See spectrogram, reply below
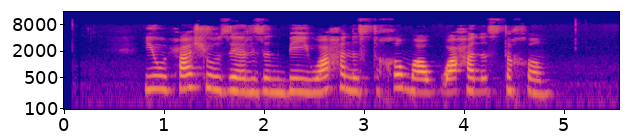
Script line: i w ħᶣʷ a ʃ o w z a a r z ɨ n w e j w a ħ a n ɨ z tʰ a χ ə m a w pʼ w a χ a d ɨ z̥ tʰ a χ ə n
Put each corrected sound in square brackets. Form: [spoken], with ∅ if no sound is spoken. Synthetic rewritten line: i w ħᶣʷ a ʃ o w z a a r z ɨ n [b] e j w a ħ a n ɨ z tʰ a χ ə m a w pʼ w a [ħ] a [n] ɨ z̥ tʰ a χ ə [m]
